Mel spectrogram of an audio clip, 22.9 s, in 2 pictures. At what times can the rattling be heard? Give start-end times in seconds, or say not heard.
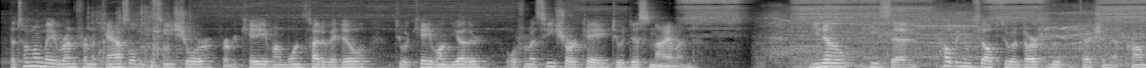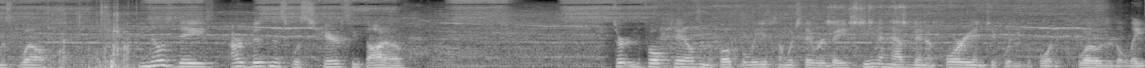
0.8-2.0, 11.9-13.1, 19.7-20.6.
